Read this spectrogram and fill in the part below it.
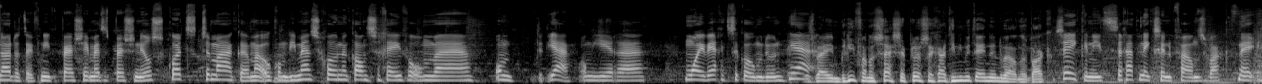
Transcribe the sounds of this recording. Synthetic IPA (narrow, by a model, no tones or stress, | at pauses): nowdɑtɦejftnit̚pɛɹsejmɛtɦət̚pɛɹsonɪːlˠsə̥kɔɹtːəmaːkənmaːɹowkɔmdimɛnsə̥χʋownənkɑnstəχejvənɔmʔɔm | jaːɔmɦiːərə | moːjʋɛɹk̚təkowməndunsbɛjənbrifɑnənsɛstəχplɵsəχaːtinitmətejnɪndəfɛlˠndəzbɑkz̥ejkəɹnitd̥əχaːtnɪksɪnəfalˠndəzbɑknej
